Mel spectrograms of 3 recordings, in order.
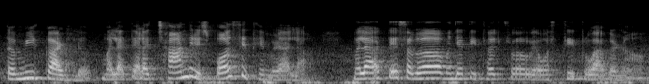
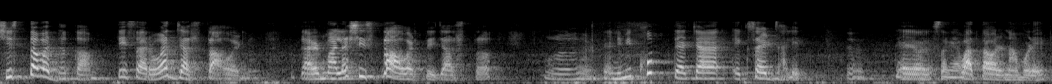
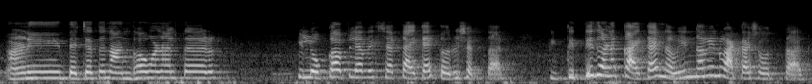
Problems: none marked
